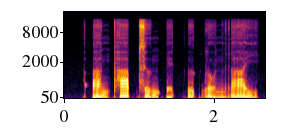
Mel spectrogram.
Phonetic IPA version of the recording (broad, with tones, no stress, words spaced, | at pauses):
ʔa˧npʰa˥˩p̚sɯ˧ŋ ʔe˨˩k̚ʔɯ˥˩k̚ lo˧nra˥˩j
